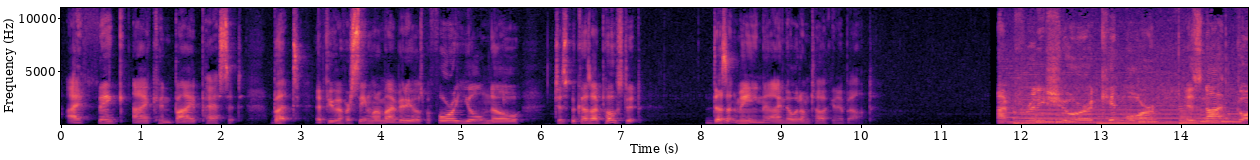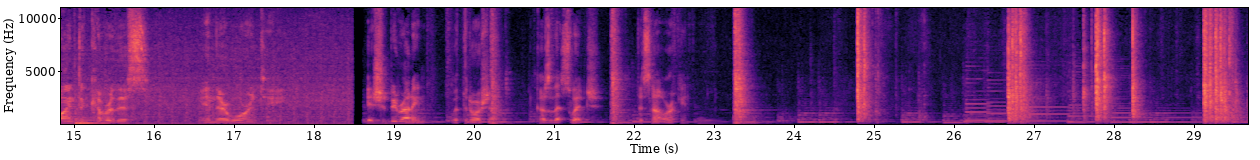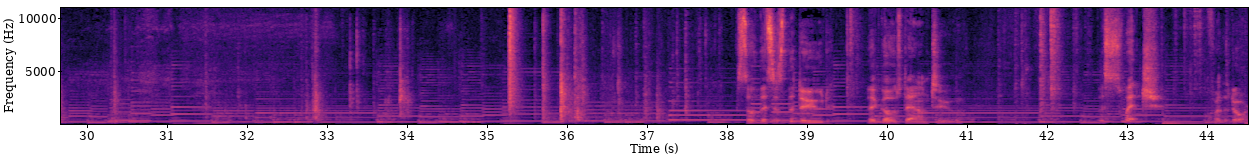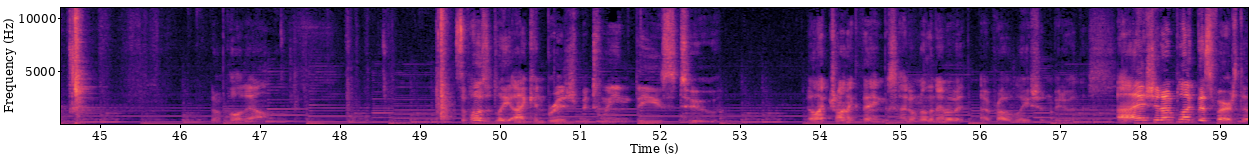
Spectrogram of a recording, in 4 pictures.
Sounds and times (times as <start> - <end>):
Speech: 0.1 - 7.3, 8.1 - 10.2, 11.7 - 16.0, 16.6 - 17.7, 18.6 - 22.8, 38.2 - 41.0, 42.7 - 43.4, 44.1 - 44.6, 46.4 - 47.2, 49.4 - 52.8, 53.8 - 59.3
Music: 11.7 - 17.7, 18.6 - 59.3.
